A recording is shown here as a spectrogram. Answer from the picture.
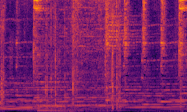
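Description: Music soundtrack with a steady beat and a falling bass line about half a second in, with a skateboard grinding on a concrete ledge under it.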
